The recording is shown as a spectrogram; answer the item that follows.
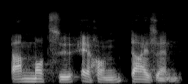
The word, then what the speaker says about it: Banmotsu Ehon Daizen: There is evidence that the title in Japanese would have been pronounced Banmotsu Ehon Daizen in Hokusai's day.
